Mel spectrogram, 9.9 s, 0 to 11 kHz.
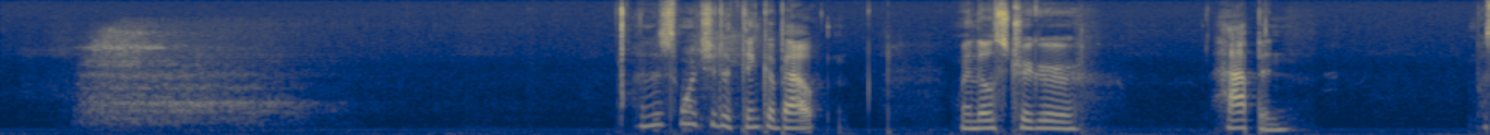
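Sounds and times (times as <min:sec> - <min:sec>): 
deep breath during a seated guided relaxation exercise: 0:00.4 - 0:02.5
speech: 0:04.2 - 0:05.6, 0:06.4 - 0:07.3, 0:08.1 - 0:08.7.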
